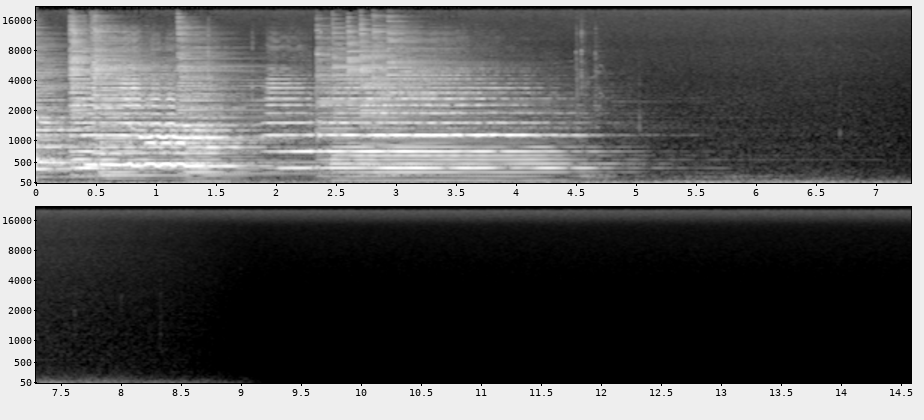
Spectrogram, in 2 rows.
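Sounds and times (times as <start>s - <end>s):
minuet and trio music: 0.0s - 5.6s.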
